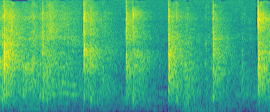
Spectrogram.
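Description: Scattered hand claps from a small congregation, thinning out and fading away.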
